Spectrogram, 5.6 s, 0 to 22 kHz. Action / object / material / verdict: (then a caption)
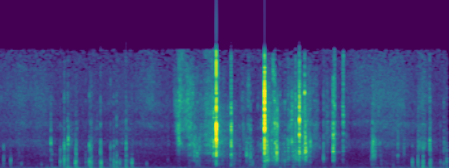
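scrape / glossy paper magazine pages / glossy paper / none. Long red nails scratch and tap across the glossy pages of an open 2009 paper car magazine, and the pages are flipped. Dense, dry crinkling scrapes and quick taps come through with a low rumble underneath. Brighter rustling bursts rise in the middle as the pages turn.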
